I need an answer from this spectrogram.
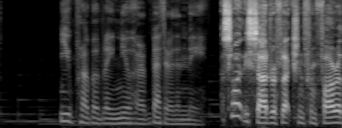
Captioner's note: voiceover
